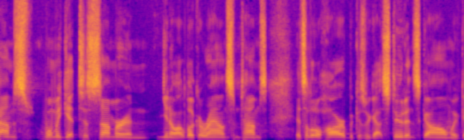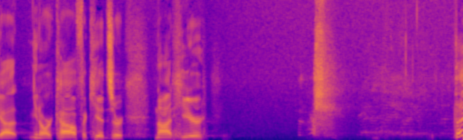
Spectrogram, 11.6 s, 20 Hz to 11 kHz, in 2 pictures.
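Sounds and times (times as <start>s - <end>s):
speech: 0.0s - 8.5s, 9.7s - 10.0s
person sneezing during a church sermon: 9.5s - 11.0s.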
